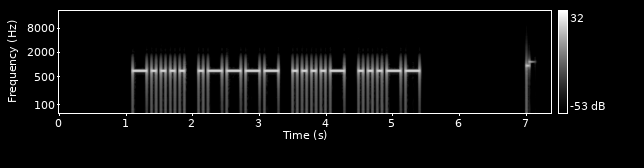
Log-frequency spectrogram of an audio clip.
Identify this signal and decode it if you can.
Morse code, heard as a keyed tone, about 17 wpm, 700 Hz. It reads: 6143
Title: Numbers - 4-Digit 17wpm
